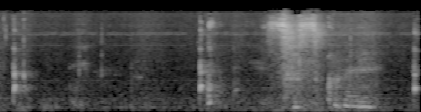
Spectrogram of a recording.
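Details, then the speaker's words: Baby hiccups: three brief, sharp hiccup sounds about every two seconds, with an adult's soft voice and room noise in the background. "oh hiccup oh man I always get hiccups"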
